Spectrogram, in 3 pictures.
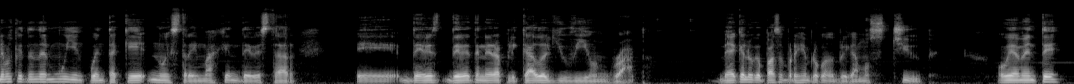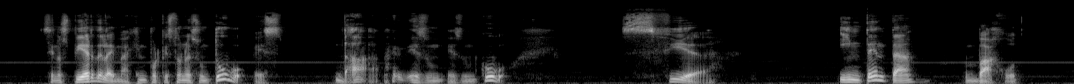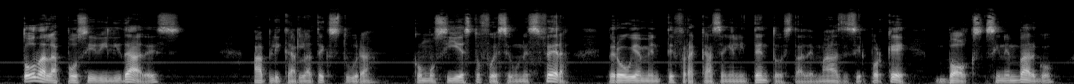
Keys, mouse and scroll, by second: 7.6-8.2 drag, 9.7 click, 10.6-13.4 middle drag, 17.1 click, 18.4 click, 19.4 scroll down 2, 19.8-25.9 middle drag, 26.1 scroll up 1, 26.6 middle click, 29.4 click, 31.3 click.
